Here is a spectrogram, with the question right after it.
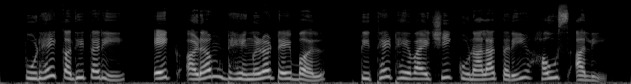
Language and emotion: Marathi, neutral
